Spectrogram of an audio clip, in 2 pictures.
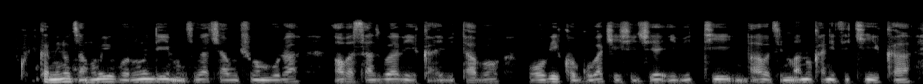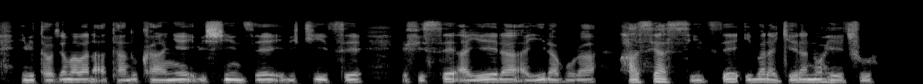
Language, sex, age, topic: Rundi, male, 25-35, education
